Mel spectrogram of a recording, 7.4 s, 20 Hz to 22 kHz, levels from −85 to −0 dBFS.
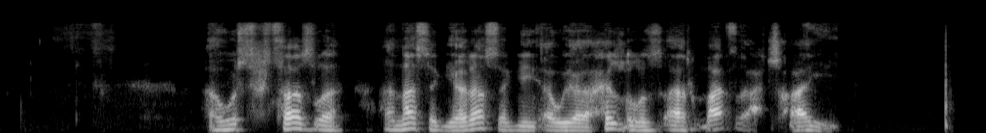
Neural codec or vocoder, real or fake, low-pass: codec, 24 kHz, 3 kbps, HILCodec; fake; 10.8 kHz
